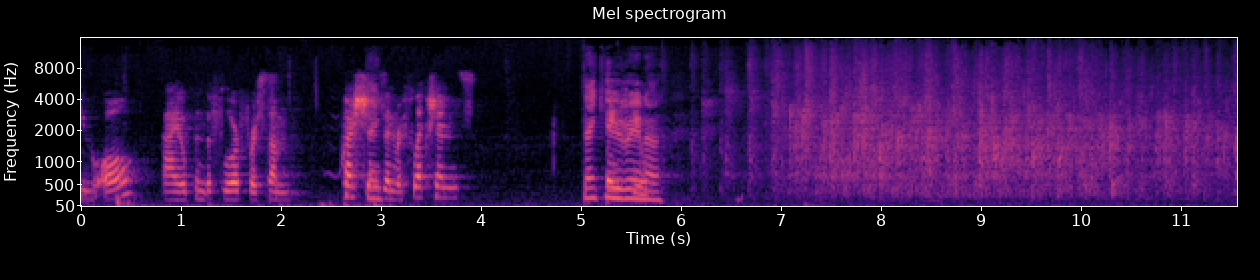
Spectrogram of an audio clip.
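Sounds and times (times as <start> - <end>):
speech: 0.3 - 4.0, 5.0 - 5.9
audience applause: 6.1 - 11.5.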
